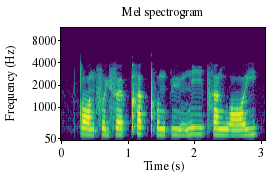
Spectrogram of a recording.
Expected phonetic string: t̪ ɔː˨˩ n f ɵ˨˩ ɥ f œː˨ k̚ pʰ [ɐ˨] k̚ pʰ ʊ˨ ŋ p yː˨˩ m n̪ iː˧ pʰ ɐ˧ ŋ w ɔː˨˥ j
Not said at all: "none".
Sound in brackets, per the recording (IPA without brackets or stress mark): ɐ˧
